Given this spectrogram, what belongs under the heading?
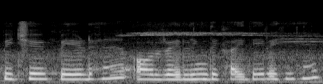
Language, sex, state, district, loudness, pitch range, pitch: Hindi, female, Haryana, Charkhi Dadri, -15 LUFS, 230-255 Hz, 240 Hz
